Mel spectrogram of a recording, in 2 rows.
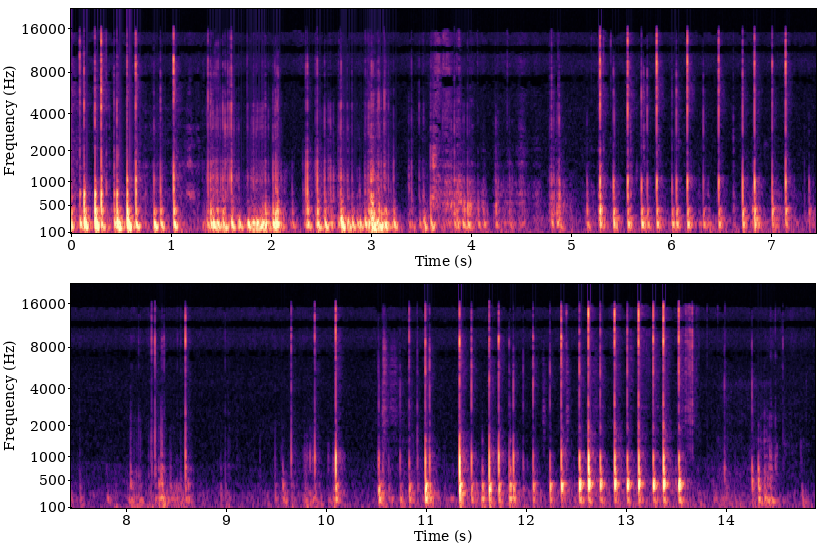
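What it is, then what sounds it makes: Metal tin eyeshadow palette. Short fingernails scratch and tap the pink lid of a flat, hollow metal tin eyeshadow palette with a gold rim, both on a table and close up. Dense bursts of soft scratching and quick, irregular clicky taps come and go, with a low hollow tone around 200 Hz, and the taps ring out almost instantly.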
